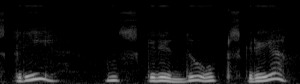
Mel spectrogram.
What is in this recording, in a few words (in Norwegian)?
"skry", Numedalsmål; Han skrydde opp skrye.; Verb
